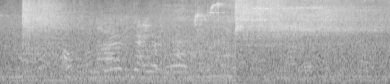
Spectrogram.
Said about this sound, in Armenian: Մեր ավտոբուսն էլ եկավ։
